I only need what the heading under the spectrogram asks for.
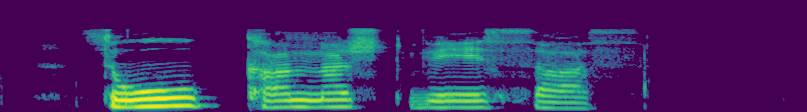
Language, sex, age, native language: Icelandic, male, 6, Icelandic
